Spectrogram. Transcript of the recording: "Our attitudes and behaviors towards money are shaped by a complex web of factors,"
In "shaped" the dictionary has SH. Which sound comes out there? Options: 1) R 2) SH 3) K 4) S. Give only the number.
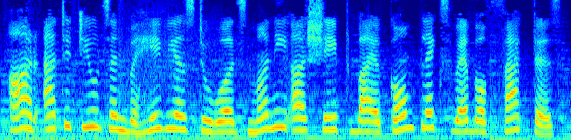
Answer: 2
